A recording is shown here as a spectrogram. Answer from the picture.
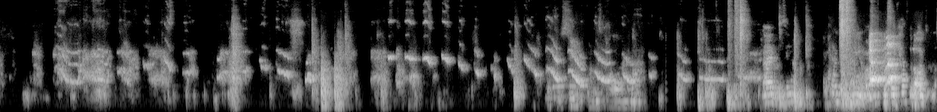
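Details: Daisy's four-week-old Cavalier King Charles Spaniel puppies in their pen whimper and squeal almost continuously, high thin rising and falling cries overlapping, ending in louder yelps.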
